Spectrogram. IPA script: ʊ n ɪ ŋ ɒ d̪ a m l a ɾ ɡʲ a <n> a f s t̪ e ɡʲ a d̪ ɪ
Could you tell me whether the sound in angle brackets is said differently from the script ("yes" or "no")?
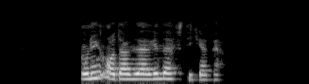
no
